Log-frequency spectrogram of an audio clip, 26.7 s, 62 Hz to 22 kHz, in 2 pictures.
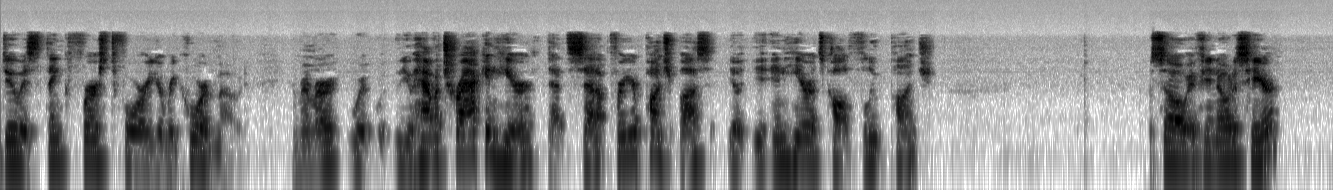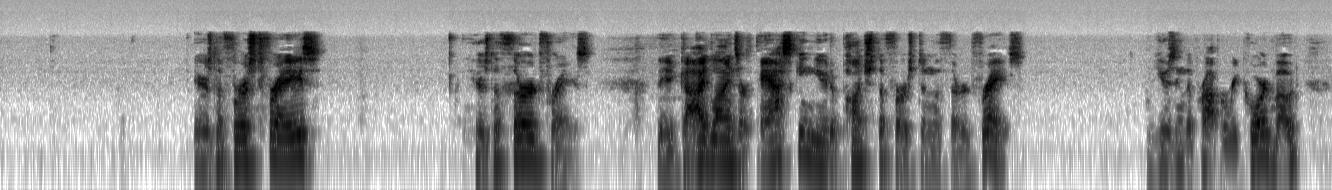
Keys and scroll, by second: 20.3 Tab.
